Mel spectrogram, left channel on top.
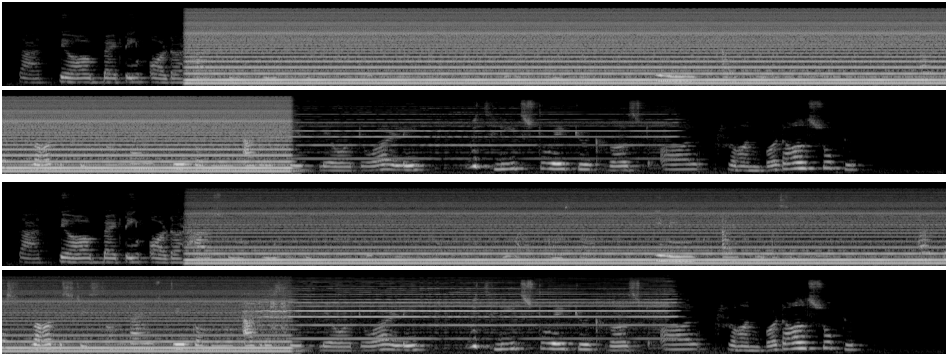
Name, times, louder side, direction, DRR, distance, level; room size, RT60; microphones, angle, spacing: voice 1, 0.2-3.4 3.6-6.0 6.5-8.3 9.2-13.6 14.1-16.4 16.7-18.0, right 1 dB, 15° right, 12 dB, 0.7 m, -28 dB
sound 1, 1.8-12.4, left 4 dB, 35° left, 0.4 m, -18 dB
Bowed string instrument, 11.8-16.3, right 11 dB, 60° right, 0.7 m, -26 dB
8.9 x 5.4 x 4.1 m, 0.29 s
head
